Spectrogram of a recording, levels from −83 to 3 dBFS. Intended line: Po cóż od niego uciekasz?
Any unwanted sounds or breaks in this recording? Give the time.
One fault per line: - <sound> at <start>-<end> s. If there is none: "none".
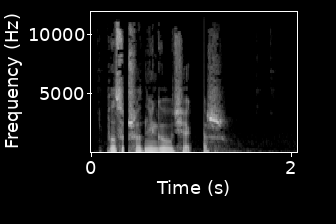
- dropout at 0.3-0.4 s
- dropout at 1.0-1.1 s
